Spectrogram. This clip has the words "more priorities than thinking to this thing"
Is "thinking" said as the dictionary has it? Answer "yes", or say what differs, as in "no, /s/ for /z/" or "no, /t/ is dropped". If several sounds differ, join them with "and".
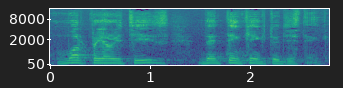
no, /t/ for /θ/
